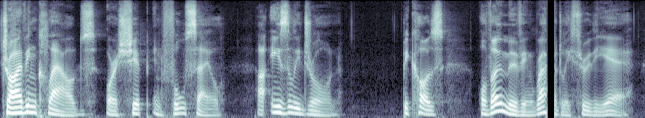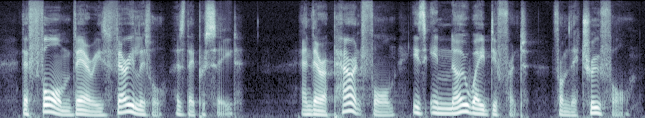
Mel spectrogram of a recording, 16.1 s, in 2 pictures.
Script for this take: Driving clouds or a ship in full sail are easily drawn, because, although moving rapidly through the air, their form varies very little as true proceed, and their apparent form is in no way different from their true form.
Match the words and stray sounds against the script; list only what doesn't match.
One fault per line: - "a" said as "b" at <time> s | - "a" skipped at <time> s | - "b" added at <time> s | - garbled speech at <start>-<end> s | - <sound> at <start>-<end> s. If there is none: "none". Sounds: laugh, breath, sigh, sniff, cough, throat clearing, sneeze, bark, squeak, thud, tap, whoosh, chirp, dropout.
- dropout at 6.8-6.9 s
- "true" said as "they" at 10.4 s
